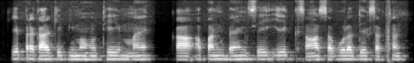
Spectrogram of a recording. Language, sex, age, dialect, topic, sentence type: Chhattisgarhi, male, 18-24, Western/Budati/Khatahi, banking, question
